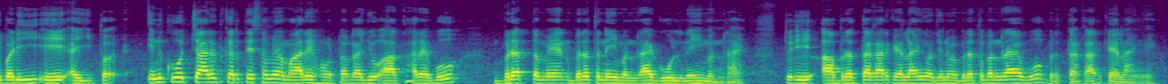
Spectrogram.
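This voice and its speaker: A man teaching a lesson from India, pausing often and asking questions he then answers himself. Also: mid-range voice, darkish tone. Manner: asks and answers his own questions, many hesitations. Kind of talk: explaining a lesson.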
